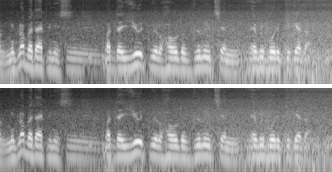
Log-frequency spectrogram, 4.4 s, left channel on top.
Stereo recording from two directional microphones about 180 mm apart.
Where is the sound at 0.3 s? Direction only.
20° right (ahead or behind).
